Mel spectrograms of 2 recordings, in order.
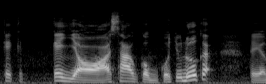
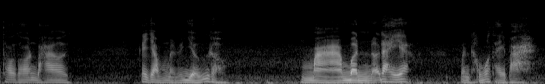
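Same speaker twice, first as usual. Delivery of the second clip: low, hushed imitation of a neighbour; subdued dissuading; 5 semitones lower, 6 dB quieter than usual. Neighbours urging the father to stop beating his son, subdued. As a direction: talk him down softly and low.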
